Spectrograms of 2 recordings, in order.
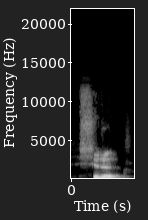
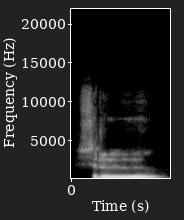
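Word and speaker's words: श्रु: So understand, this is shru. This in the same way, the long r also shru. So pronunciation is shru. But in writing, the forms are different.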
